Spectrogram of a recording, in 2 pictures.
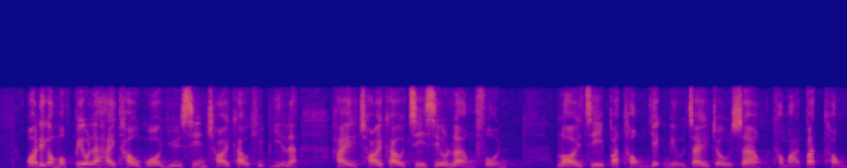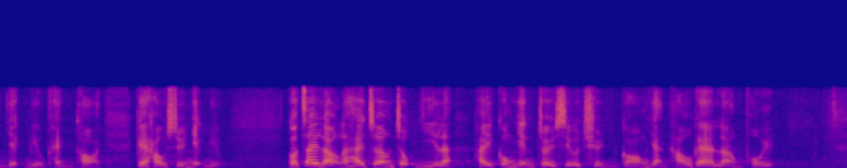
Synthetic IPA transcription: ŋɔː˨˧ɾe˨jkɛ˧mʊ˨k̚piː˥wlɛː˥ɦɐ˨jt̪ʰɐ˧wkʷɔː˧jyː˨siː˥nt͡ʃʰɔː˨˥jkʰɐ˧whiː˧p̚jiː˨˧lɛː˥ | hɐ˨jt͡ʃʰɔː˨˥jkʰɐ˧wt͡siː˧siː˨˥wlœː˨˧ŋfuː˨˥n | lɔː˨˩jt͡siː˧pɐ˥t̚t̪ʰʊ˨˩ŋjɪ˨k̚miː˨˩wt͡sɐ˧jt͡so˨wsœː˥ŋt̪ʰʊ˨˩ŋmaː˨˩jpɐ˥t̪ʰʊ˨˩ŋjɪ˨k̚miː˨˩wpʰɪ˨˩ŋt̪ʰɔ̰ː˨˩j | kɛː˧hɐ˨wsyː˨˥njɪ̰˨k̚mḭ˨˩w | kɔː˧t͡sɐ˥jlœː˨ŋlɛː˥hɐ˨jt͡ʃœː˥ŋt͡sʊ˥k̚jiː˨˧lɛː˥hɐ˨jkʊ˥ŋjɪ˨ŋt͡ʃɵ˧ɥsiː˨˥wt͡ʃʰyː˨˩nkɔː˨˥ŋjɐ˨˩nhɐ˨˥wkɛː˧lœː˨˧ŋpʰuː˨˥j

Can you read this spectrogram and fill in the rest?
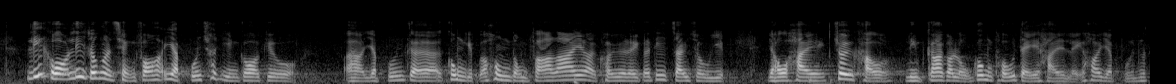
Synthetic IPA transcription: liː˥kɔː˧liː˥t͡sʊ˨˥ŋkɛ˧t͡sʰɪ˨˩ŋfɔː˧ŋhɐ˨˥jːɐ˨t̚pu˨˥nt͡ʃʰɵ˥t̚jiː˨nkɔː˧kiː˧w | ʔɐ˨˩jɐ˨t̚puː˨˥nkɛː˧kʊ˥ŋjiː˨˩p̚kɛː˧ɦʊ˥ŋt̪ʊ˨˩ŋfaː˧laː˥jɐ˥nwɐ˨jkʰɵ˨˧t̪e˨jkɔː˨˧t̪iː˥t͡sɐ˧jt͡so˨wjiː˨˩p̚ | jɐ˨whɐ˨jt͡ʃɵ˥ɥkʰɐ˨˩wliː˨˩mkaː˧kɛː˧lo˨˩wkʊ˥ŋt̪ʰo˨˥wt̪e˨jhɐ˨jlḛ˨˩jɦɔː˥jːɐ˨t̚puː˨˥n˥

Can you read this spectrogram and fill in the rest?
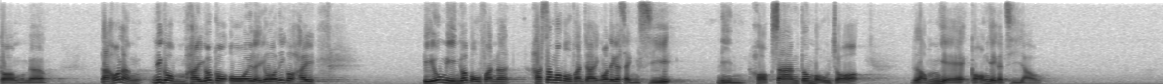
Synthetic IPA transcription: kɔː˥ŋkɐ˨˧˦mjœː˨˥ŋ | t̪aː˨nɦɔː˨˥lɐ˨˩ŋniː˥kɔː˧m̩˨˩hɐ˨jkɔː˨˥kɔː˧ʔɔː˧jle˨˩jɡɐ˧wɔː˧˥liː˥kɔː˧ɦɐ˨j | piː˨˥wmiː˨nkɔː˨˥po˨wfɐ˨nlaː˥hɐ˨t̚sɐ˥mkɔː˨˥po˨wfɐ˨nt͡sɐ˨whɐ˨jŋɔ˨˧e˨jkɛ˧sɪ˨˩ŋsiː˨˥ | liː˨˩nhɔː˨k̚saː˥ŋt̪o˥wmo˨˧wt͡sɔː˨˥ | lɐ˨˥mjɛː˨˧kɔː˨˥ŋjɛː˨˧kɛ˧t͡siː˨jɐ̰˨˩w

